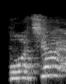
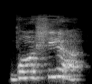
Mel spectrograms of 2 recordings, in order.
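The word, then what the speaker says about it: boccia: Bocha, am I saying it right? Is it bocha? यस, यू Okay, कैन से बोछा और बोशिया। boshia, या बोशिया।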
